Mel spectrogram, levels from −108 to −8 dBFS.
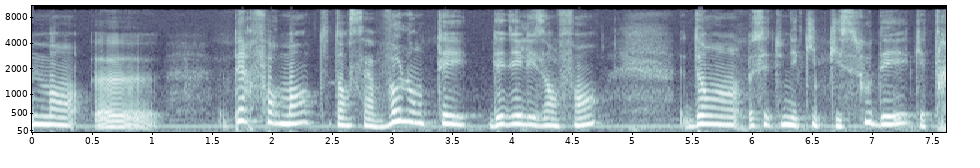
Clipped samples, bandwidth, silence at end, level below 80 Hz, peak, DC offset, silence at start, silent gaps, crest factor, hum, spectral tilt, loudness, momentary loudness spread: under 0.1%; 10 kHz; 0 s; -40 dBFS; 0 dBFS; under 0.1%; 0 s; none; 12 dB; none; -5.5 dB/octave; -12 LUFS; 13 LU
